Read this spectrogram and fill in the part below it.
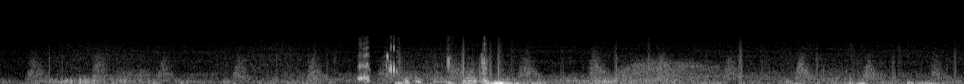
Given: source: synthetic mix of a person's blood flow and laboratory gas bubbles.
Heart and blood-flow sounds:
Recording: Doppler ultrasound of blood flow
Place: subclavian vein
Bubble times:
3.57-3.71 s: bubbles
3.83-4.01 s: bubbles
4.46-4.54 s: bubbles
4.81-4.91 s: bubbles
From the record:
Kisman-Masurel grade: 122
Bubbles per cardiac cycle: 1 to 2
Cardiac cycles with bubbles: 10 to 50%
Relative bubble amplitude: moderate (0.250 to 0.450)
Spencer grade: 2 (many but less than half of the cardiac periods contain bubble signals, singularly or in groups)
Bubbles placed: anywhere in the cardiac cycle

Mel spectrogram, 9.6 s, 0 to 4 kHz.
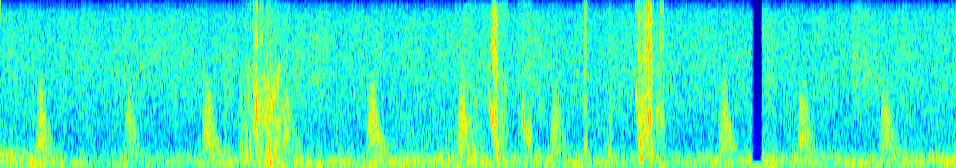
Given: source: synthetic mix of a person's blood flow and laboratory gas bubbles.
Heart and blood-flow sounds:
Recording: Doppler ultrasound of blood flow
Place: subclavian vein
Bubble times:
2.37-2.90 s: bubbles
4.63-5.08 s: bubbles
5.16-5.62 s: bubbles
5.82-5.89 s: bubbles
6.03-6.13 s: bubbles
6.33-6.67 s: bubbles
9.54-9.57 s: bubbles
From the record:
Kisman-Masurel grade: 223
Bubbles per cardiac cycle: several, 3 to 8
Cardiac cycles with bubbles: 10 to 50%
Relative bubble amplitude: loud (0.450 to 0.775)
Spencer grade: 2 (many but less than half of the cardiac periods contain bubble signals, singularly or in groups)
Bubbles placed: anywhere in the cardiac cycle

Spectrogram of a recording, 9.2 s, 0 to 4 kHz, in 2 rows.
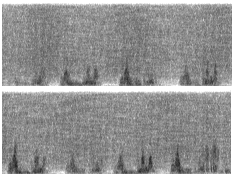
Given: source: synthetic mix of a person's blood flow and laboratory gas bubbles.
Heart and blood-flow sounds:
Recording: Doppler ultrasound of blood flow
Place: precordium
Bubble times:
8.56-8.95 s: bubbles
From the record:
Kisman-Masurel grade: 112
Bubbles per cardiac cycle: 1 to 2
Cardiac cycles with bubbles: 1 to 10%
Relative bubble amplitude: moderate (0.250 to 0.450)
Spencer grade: 1 (occasional bubble signal discernible with the cardiac motion signal, with majority of cardiac periods free of bubbles)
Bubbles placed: only in the low amplitude regions of the cardiac cycle

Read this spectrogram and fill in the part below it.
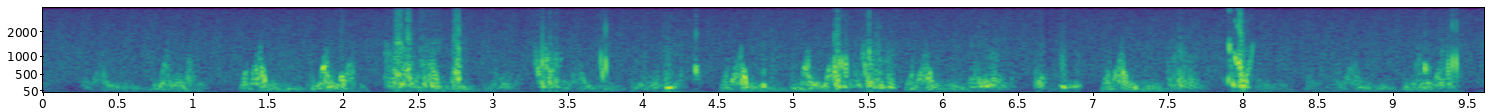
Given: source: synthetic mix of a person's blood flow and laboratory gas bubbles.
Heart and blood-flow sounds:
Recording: Doppler ultrasound of blood flow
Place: precordium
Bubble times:
1.96-2.05 s: bubbles
2.27-2.67 s: bubbles
2.71-2.82 s: bubbles
3.25-3.48 s: bubbles
3.68-3.79 s: bubbles
4.12-4.26 s: bubbles
4.33-4.40 s: bubbles
4.77-4.84 s: bubbles
5.24-5.75 s: bubbles
6.16-6.38 s: bubbles
6.60-6.71 s: bubbles
6.77-6.92 s: bubbles
7.50-7.71 s: bubbles
7.87-8.08 s: bubbles
9.19-9.46 s: bubbles
9.58-9.62 s: bubbles
From the record:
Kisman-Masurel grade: 233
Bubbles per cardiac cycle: several, 3 to 8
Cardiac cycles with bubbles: 50 to 99%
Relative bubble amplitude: loud (0.450 to 0.775)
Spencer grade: 3 (all of the cardiac periods contain showers or single bubble signals, but not dominating or overriding the cardiac motion signals)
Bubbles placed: only in the low amplitude regions of the cardiac cycle

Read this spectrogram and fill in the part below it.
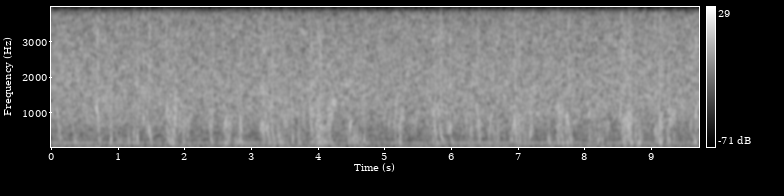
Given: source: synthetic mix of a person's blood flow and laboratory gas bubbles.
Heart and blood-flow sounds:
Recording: Doppler ultrasound of blood flow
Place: subclavian vein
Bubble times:
0.07-0.18 s: bubbles
0.31-0.42 s: bubbles
0.65-0.79 s: bubbles
0.85-0.94 s: bubbles
0.97-1.08 s: bubbles
1.12-1.56 s: bubbles
1.72-2.11 s: bubbles
2.34-2.46 s: bubbles
2.56-2.91 s: bubbles
3.10-3.80 s: bubbles
3.85-4.30 s: bubbles
4.37-4.77 s: bubbles
4.97-5.31 s: bubbles
5.41-5.50 s: bubbles
5.69-6.04 s: bubbles
6.18-6.75 s: bubbles
6.84-7.25 s: bubbles
7.43-7.51 s: bubbles
7.54-7.84 s: bubbles
8.03-8.38 s: bubbles
8.50-8.88 s: bubbles
9.03-9.39 s: bubbles
9.54-9.74 s: bubbles
From the record:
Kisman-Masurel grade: 242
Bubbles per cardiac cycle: several, 3 to 8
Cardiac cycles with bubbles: 100%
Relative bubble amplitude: moderate (0.250 to 0.450)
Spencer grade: 3 (all of the cardiac periods contain showers or single bubble signals, but not dominating or overriding the cardiac motion signals)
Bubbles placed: anywhere in the cardiac cycle

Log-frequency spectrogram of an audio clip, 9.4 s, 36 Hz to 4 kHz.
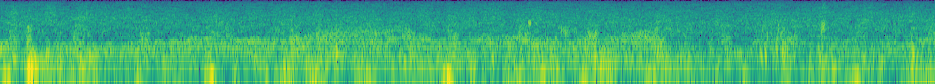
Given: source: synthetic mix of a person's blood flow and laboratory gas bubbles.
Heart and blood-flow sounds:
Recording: Doppler ultrasound of blood flow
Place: subclavian vein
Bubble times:
3.17-3.22 s: bubbles
3.33-3.43 s: bubbles
5.28-5.32 s: bubbles
5.55-5.99 s: bubbles
7.53-7.92 s: bubbles
8.20-8.26 s: bubbles
From the record:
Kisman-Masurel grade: 121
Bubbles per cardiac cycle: 1 to 2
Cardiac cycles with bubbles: 10 to 50%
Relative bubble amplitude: barely perceptible (0.100 to 0.250)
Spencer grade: 2 (many but less than half of the cardiac periods contain bubble signals, singularly or in groups)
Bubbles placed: anywhere in the cardiac cycle

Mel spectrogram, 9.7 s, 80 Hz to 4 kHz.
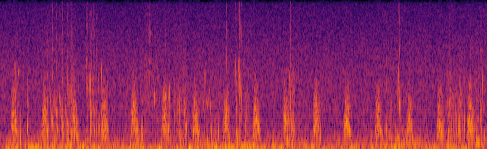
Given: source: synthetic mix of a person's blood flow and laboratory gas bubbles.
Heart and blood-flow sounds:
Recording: Doppler ultrasound of blood flow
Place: subclavian vein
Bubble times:
0.21-0.46 s: bubbles
0.52-0.61 s: bubbles
0.92-1.59 s: bubbles
1.71-2.17 s: bubbles
2.67-3.17 s: bubbles
3.28-3.77 s: bubbles
3.92-4.42 s: bubbles
4.51-4.62 s: bubbles
4.67-5.01 s: bubbles
5.72-5.93 s: bubbles
7.70-7.76 s: bubbles
7.80-7.85 s: bubbles
7.92-8.20 s: bubbles
8.90-9.45 s: bubbles
9.48-9.75 s: bubbles
From the record:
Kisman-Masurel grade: 232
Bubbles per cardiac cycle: several, 3 to 8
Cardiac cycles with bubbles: 50 to 99%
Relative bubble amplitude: moderate (0.250 to 0.450)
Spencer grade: 3 (all of the cardiac periods contain showers or single bubble signals, but not dominating or overriding the cardiac motion signals)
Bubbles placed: anywhere in the cardiac cycle

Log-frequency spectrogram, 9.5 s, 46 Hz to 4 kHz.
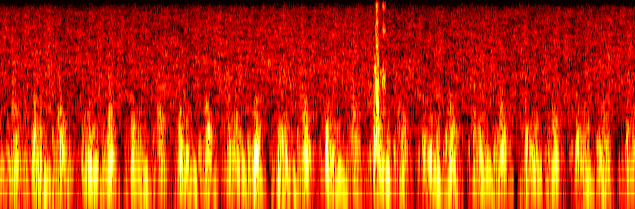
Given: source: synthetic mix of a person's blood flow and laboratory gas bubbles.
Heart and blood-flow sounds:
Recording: Doppler ultrasound of blood flow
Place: precordium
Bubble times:
5.58-5.79 s: bubbles
From the record:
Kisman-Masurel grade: 123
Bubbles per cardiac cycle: 1 to 2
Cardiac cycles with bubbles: 10 to 50%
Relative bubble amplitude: loud (0.450 to 0.775)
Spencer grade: 2 (many but less than half of the cardiac periods contain bubble signals, singularly or in groups)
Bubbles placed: anywhere in the cardiac cycle

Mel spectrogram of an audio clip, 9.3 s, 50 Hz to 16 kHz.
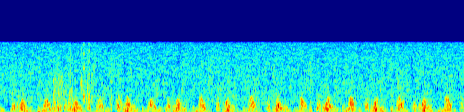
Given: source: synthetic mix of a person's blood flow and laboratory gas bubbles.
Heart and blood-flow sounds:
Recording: Doppler ultrasound of blood flow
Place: precordium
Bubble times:
1.03-1.50 s: bubbles
1.60-1.88 s: bubbles
2.20-2.27 s: bubbles
2.30-2.46 s: bubbles
From the record:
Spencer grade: 2 (many but less than half of the cardiac periods contain bubble signals, singularly or in groups)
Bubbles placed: anywhere in the cardiac cycle

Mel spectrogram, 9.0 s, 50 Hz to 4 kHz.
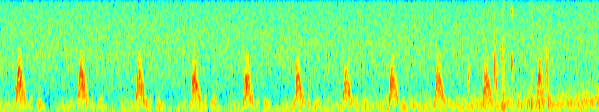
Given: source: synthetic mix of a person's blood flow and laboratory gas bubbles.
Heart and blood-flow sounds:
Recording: Doppler ultrasound of blood flow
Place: subclavian vein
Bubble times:
6.99-7.06 s: bubbles
7.21-7.29 s: bubbles
7.37-7.59 s: bubbles
7.64-7.70 s: bubbles
7.92-8.02 s: bubbles
8.05-8.32 s: bubbles
From the record:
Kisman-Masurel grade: 213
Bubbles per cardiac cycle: several, 3 to 8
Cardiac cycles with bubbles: 1 to 10%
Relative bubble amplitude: loud (0.450 to 0.775)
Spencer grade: 1 (occasional bubble signal discernible with the cardiac motion signal, with majority of cardiac periods free of bubbles)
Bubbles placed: anywhere in the cardiac cycle

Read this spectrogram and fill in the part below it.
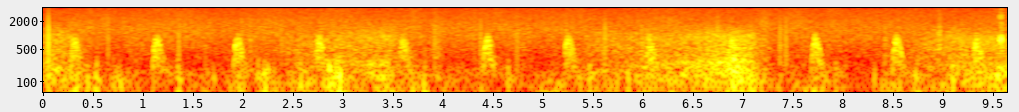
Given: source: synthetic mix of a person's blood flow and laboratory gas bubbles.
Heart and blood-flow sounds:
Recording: Doppler ultrasound of blood flow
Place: subclavian vein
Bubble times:
9.51-9.61 s: bubbles
From the record:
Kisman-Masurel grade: 113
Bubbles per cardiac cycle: 1 to 2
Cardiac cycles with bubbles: 1 to 10%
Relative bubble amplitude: loud (0.450 to 0.775)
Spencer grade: 1 (occasional bubble signal discernible with the cardiac motion signal, with majority of cardiac periods free of bubbles)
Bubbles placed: anywhere in the cardiac cycle

